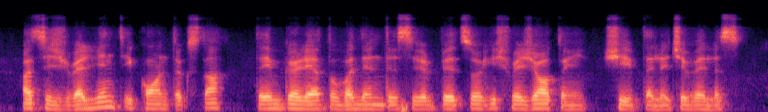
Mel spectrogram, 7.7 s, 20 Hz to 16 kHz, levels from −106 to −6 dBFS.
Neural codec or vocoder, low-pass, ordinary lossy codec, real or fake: codec, 16 kHz, 0.7 kbps, FocalCodec; 7.2 kHz; Opus, 32 kbps; fake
